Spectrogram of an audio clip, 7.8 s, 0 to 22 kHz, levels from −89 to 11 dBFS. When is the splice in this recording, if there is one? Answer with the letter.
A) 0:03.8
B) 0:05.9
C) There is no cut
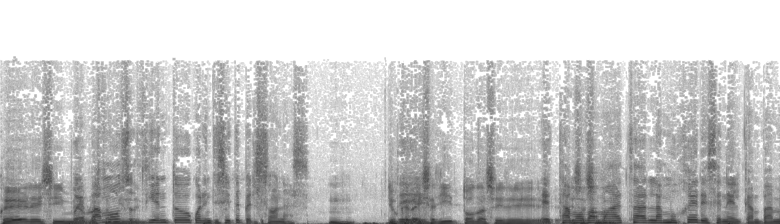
C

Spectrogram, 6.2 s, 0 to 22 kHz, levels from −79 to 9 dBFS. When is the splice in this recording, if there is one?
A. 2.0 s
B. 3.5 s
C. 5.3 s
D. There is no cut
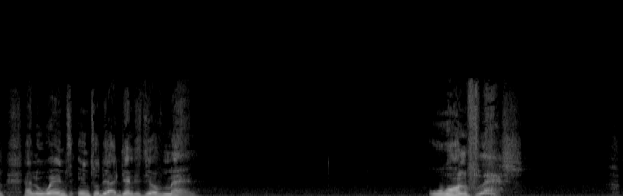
D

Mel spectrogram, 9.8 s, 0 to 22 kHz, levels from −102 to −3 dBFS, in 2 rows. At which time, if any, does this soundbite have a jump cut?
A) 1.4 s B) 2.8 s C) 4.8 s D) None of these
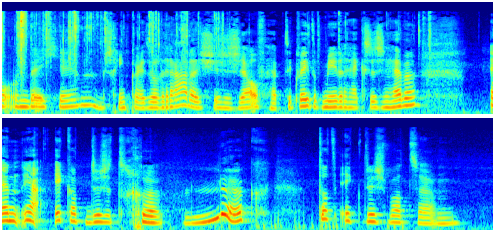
C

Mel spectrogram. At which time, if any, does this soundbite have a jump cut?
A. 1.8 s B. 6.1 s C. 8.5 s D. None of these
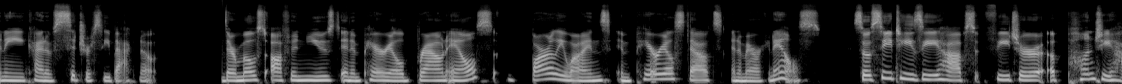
C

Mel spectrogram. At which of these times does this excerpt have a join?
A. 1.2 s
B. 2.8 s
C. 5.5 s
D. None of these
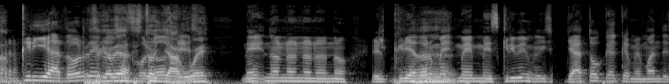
C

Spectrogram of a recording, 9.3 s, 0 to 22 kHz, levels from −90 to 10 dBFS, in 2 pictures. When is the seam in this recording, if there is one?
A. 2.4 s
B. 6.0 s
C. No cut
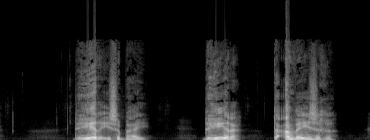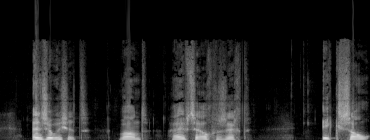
B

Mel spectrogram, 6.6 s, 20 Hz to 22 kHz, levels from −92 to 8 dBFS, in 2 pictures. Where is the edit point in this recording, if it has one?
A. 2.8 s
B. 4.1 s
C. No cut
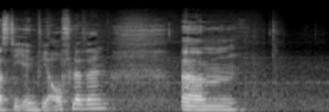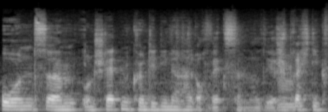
B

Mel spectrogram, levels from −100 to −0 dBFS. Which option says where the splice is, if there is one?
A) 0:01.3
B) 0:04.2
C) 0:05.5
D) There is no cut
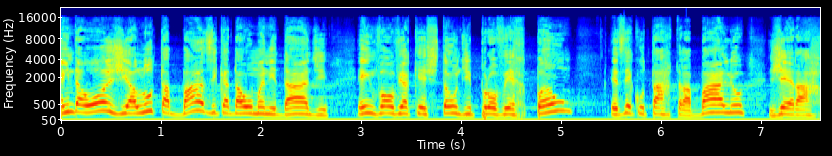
C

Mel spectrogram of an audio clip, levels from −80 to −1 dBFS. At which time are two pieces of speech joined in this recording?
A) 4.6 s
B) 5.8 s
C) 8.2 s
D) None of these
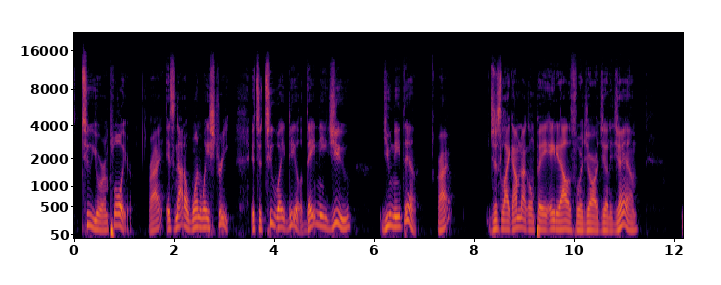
C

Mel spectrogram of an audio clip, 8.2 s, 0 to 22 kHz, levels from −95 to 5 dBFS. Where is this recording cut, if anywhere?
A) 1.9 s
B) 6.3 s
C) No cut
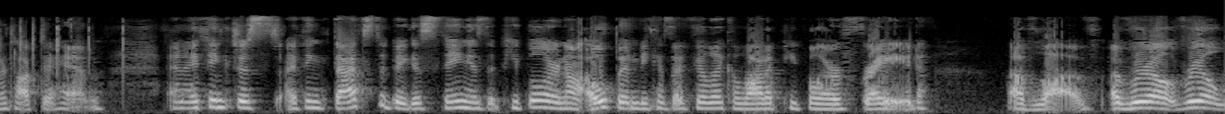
A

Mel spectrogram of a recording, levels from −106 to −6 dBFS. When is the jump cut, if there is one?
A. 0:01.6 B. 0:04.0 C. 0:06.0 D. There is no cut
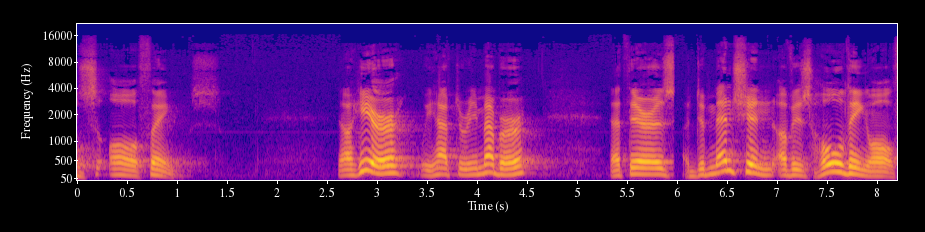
C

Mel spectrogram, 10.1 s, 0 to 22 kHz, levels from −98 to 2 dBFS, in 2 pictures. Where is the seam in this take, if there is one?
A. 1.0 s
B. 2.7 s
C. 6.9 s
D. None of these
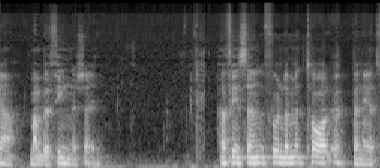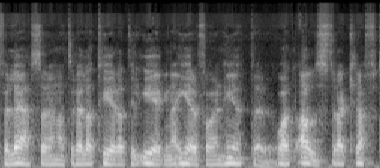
B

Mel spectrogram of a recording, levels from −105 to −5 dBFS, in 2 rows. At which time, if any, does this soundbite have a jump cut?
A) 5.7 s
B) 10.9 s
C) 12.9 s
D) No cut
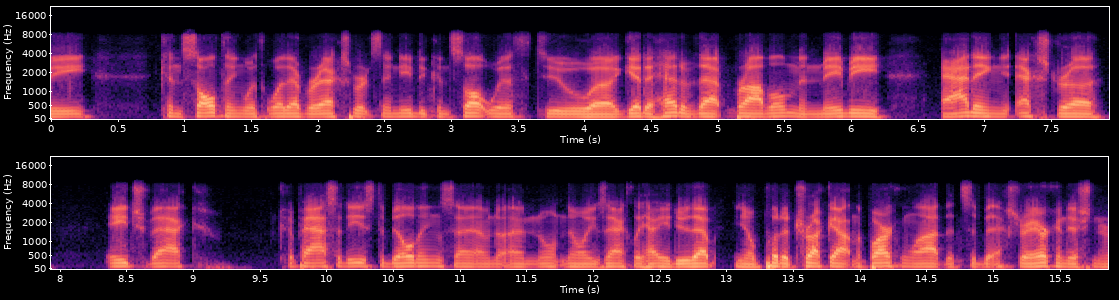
C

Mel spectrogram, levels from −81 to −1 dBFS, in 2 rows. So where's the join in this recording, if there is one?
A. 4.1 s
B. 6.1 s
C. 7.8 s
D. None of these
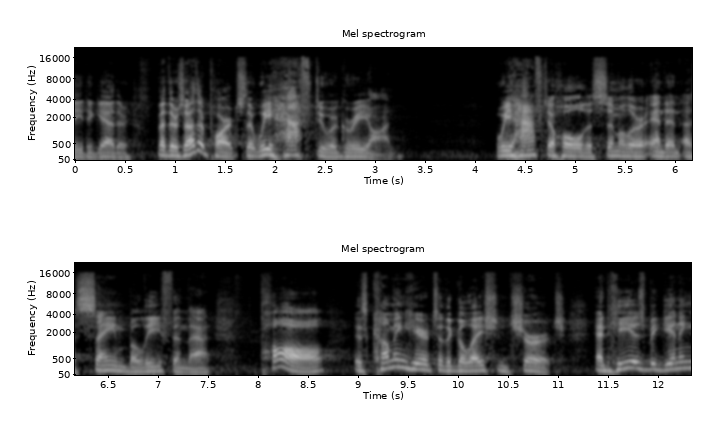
B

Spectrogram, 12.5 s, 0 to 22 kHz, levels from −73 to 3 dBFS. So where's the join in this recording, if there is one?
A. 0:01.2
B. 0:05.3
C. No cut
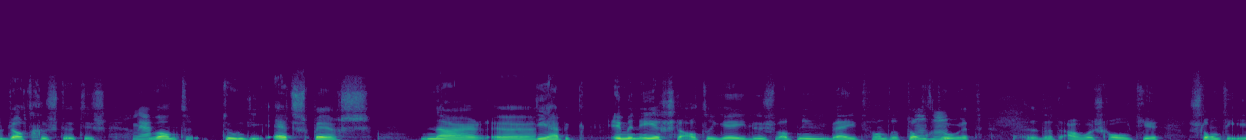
B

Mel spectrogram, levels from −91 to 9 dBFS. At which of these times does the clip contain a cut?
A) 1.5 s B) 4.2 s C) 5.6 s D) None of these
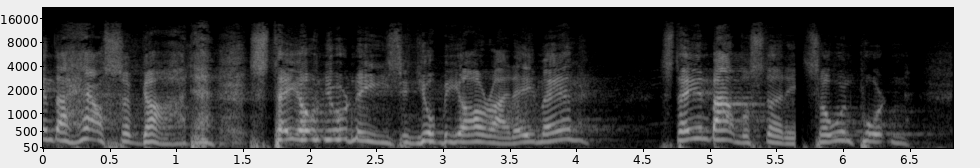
C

